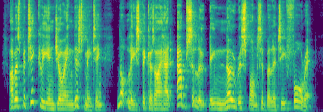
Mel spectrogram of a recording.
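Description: Speaking with a British accent, the voice moves at a fairly quick pace with lively intonation and hardly any pauses, on a very clean recording with a silent background. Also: man, fairly high pitch for a man. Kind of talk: scripted radio talk with personal stories.

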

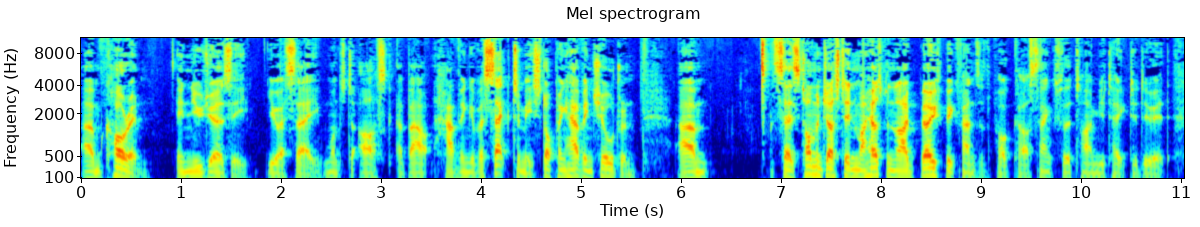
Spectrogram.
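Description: A man with a British accent speaks at a fairly quick pace in a very deep, low voice, his intonation lively against a quiet background. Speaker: radio podcast host. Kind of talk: casual interview. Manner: friendly, conversational.

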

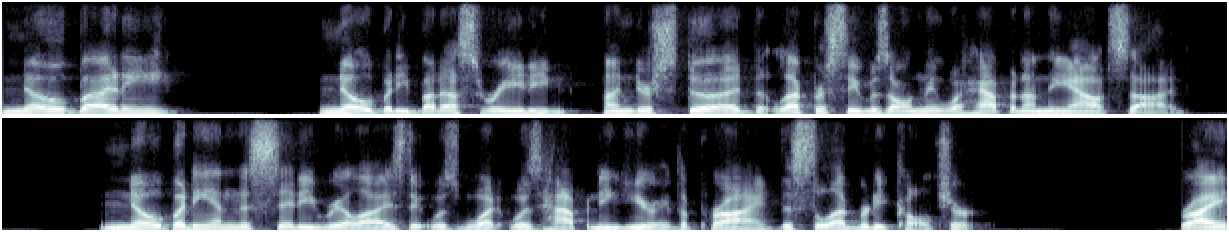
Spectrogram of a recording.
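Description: Lively intonation, a fairly quick pace and fairly high pitch from a man with a plain, everyday voice. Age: 60s. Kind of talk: interview. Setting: remote interview.

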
